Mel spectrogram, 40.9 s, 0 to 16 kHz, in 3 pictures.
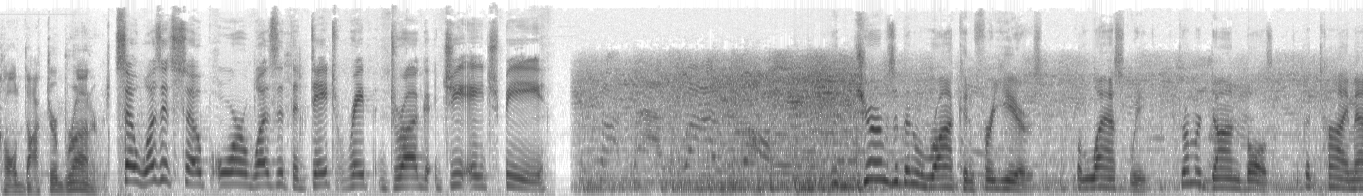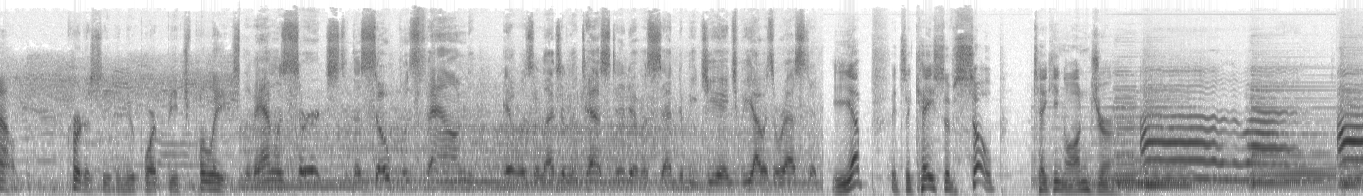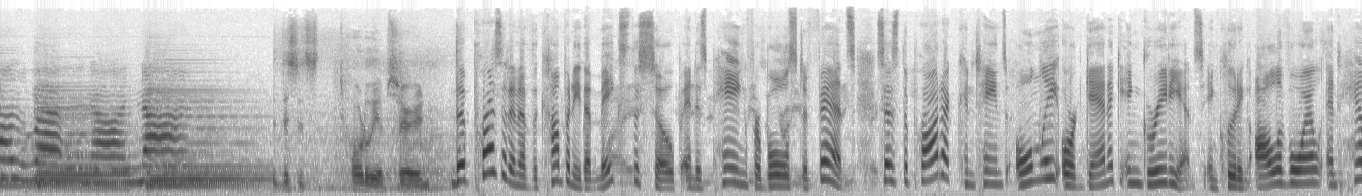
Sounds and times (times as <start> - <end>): Music: 5.7 - 16.0, 24.0 - 30.4
Speech: 8.5 - 24.8, 30.0 - 40.8.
